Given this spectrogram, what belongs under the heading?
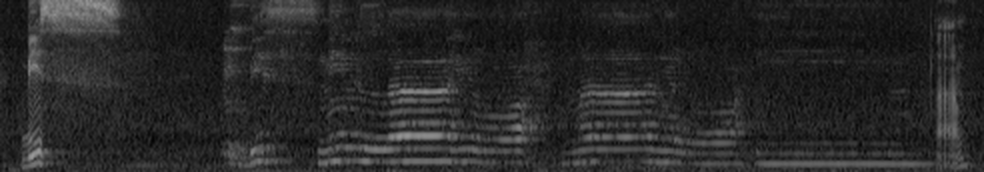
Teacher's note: sifat huruf sinnya sempurnakan, bis dialirkan, jangan ditahan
